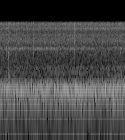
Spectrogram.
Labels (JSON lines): {"label": "anthrophony, boat engine", "recorder": "HydroMoth"}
